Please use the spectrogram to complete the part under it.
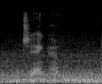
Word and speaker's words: Django: Django. Unchained. – The Django. – It's the D is silent.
